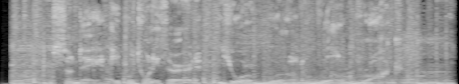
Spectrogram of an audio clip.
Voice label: Voice of god

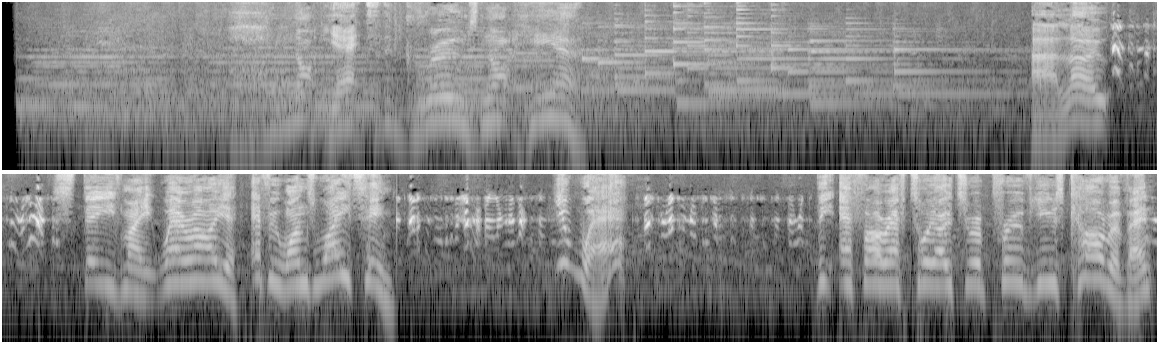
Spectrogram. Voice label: character

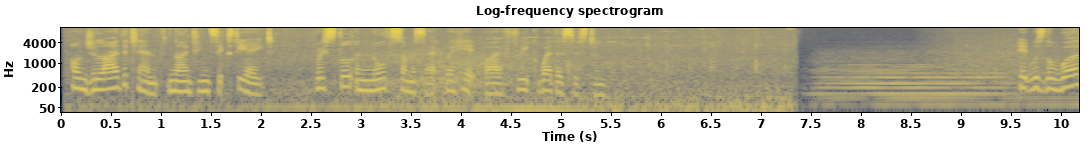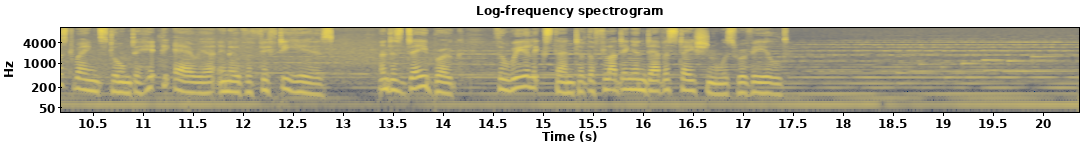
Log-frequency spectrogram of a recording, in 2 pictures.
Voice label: narration; Winner VOX 2013 Awards: Best Female Voiceover

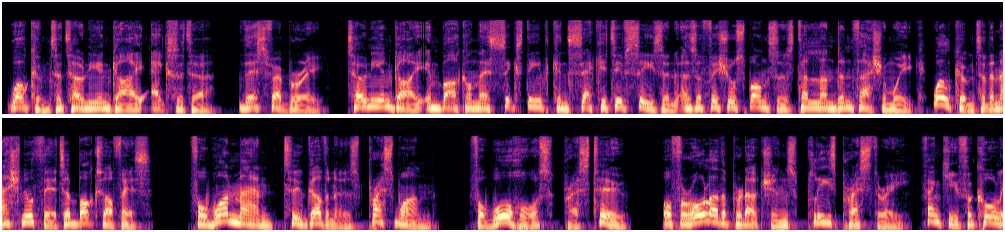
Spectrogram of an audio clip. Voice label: telephone

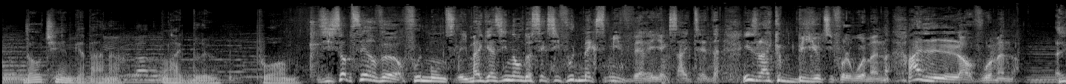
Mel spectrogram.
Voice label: French accent

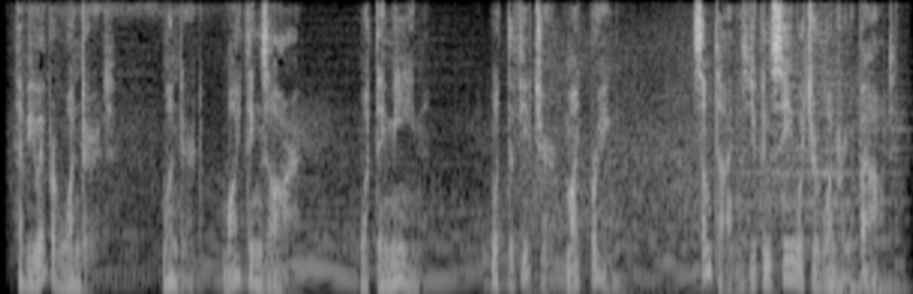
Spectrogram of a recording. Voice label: friendly

